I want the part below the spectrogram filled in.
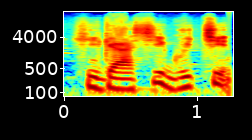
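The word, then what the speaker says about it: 東口: Nah, kalau kita hubungin sama kanji mulut yang tadi, ini kita bisa tempel higashi sama mulut yang tadi. Yang mulut yang kuchi tadi nanti dimaknainya juga sebagai pintu. Higashi guchi nanti dibacanya.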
